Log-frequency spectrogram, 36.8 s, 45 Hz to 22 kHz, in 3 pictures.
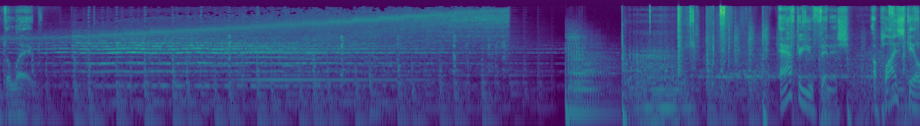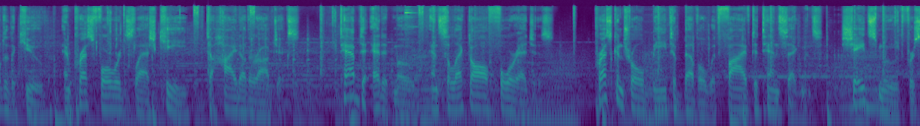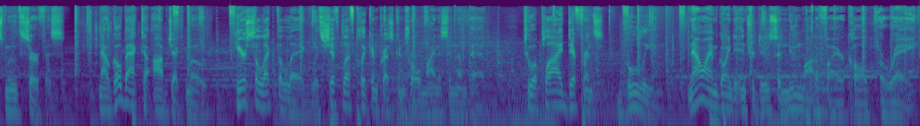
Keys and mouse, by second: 0.9 KP_7, 2.3 r, 4.1 r, 6.7 s, 7.2 g, 8.3 g, 10.8 ctrl+a, 12.1 /, 13.2 Tab, 14.7 click, 15.4 click, 16.4 click, 17.3 shift+click, 18.5 shift+middle click, 19.1 shift+middle click, 19.7 ctrl+b, 22.5 Tab, 23.0-24.6 drag, 25.2 i, 27.7 shift+middle click, 28.6 ctrl+KP_Subtract, 34.0 ctrl+z, 35.7 click, 36.4-36.8 drag.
